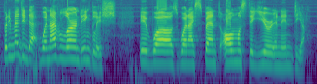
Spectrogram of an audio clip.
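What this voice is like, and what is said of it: Strong Italian accent. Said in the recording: “I am from Italy. You can hear my accent... I have a strong accent”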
